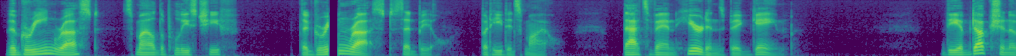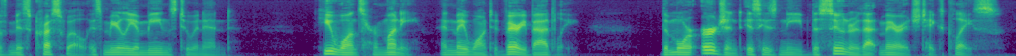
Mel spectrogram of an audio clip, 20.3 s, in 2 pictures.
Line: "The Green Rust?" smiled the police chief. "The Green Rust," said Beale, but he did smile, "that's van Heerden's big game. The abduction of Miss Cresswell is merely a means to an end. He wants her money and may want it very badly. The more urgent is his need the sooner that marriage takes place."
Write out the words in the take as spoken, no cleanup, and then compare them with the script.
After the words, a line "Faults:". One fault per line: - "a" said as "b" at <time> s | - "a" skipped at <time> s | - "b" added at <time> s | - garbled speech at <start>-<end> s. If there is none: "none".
"The Green Rust?" smiled the police chief. "The Green Rust," said Beale, but he did smile, "that's van Heerden's big game. The abduction of Miss Cresswell is merely a means to an end. He wants her money and may want it very badly. The more urgent is his need the sooner that marriage takes place."
Faults:
none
